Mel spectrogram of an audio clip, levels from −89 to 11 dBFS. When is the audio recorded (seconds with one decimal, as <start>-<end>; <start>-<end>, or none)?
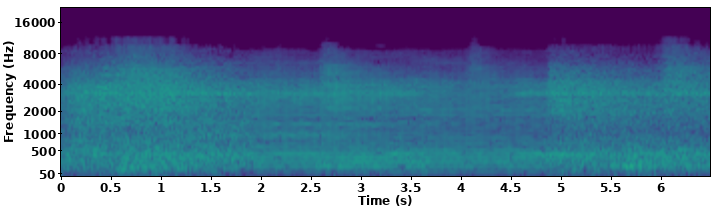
0.0-1.9; 4.8-6.5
